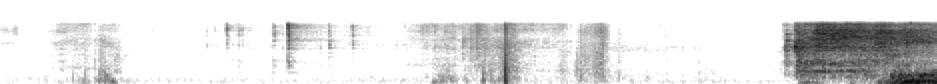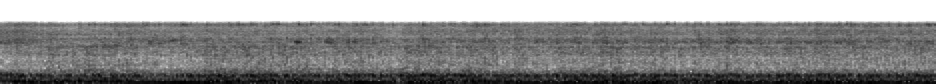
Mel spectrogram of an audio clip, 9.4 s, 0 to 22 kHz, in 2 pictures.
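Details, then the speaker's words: 1966 Chevy 396 two-bolt main, bored to 402, mild RV cam, Edelbrock Performer 2.0 intake and 750 CFM 1411 carb, run on a stand after break-in. Brief clatter, then a deep, steady lope with no knocks; healthy. "So we'll just start it up for a few minutes here and enjoy that wonderful noise that it makes of a big block."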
